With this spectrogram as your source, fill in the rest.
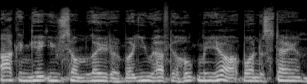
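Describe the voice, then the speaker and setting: In a put-on character voice at a middle pitch, the speaker moves at a fairly quick pace. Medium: read story. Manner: curt, dismissive.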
